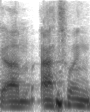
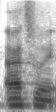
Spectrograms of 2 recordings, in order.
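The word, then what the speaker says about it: Atuin: So I'm going to plug Atwin Desktop.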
